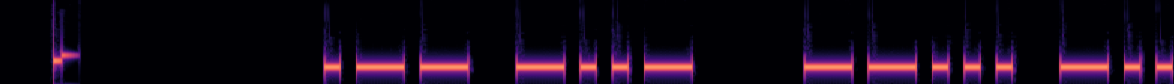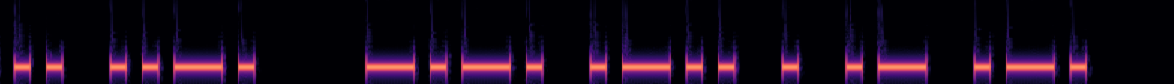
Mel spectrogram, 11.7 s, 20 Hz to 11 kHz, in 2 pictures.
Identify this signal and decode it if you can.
Morse code, heard as a keyed tone, about 15 wpm, 700 Hz. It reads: WX 76F CLEAR
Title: K1USN SST QSO Practice 15wpm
